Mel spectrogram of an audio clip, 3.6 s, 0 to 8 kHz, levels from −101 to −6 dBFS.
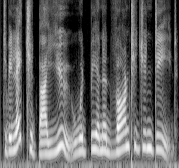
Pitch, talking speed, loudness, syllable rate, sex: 210 Hz, 165 wpm, -17 LUFS, 4.6 syllables/s, female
